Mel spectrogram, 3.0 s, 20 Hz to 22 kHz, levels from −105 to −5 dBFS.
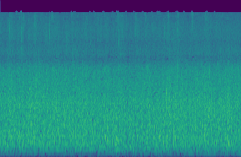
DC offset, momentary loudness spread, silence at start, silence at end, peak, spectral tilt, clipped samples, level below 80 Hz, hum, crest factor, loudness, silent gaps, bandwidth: under 0.1%; 1 LU; 0 s; 0 s; -16 dBFS; -1.5 dB/octave; under 0.1%; -82 dBFS; none; 16 dB; -31 LUFS; none; 17 kHz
